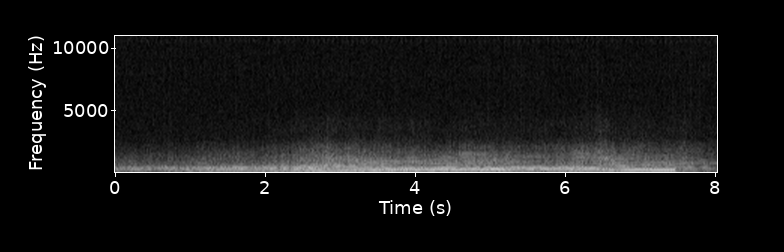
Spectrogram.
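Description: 500cc Formula 3 racing cars running at high revs with a buzzing engine note as they pass. The note grows louder about two and a half seconds in and steps up in pitch soon after. It falls a little near the end, then cuts off abruptly.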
